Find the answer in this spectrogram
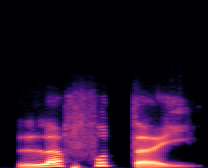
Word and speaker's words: fauteuil: Okay, the L in the end is for decoration. You will simply pronounce it as le fauteuil.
